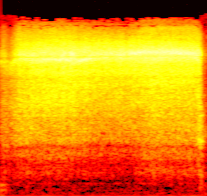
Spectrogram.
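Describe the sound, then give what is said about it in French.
A person imitates a very high, airy, ultrasound-like whistle, the kind once used in cinemas to find each other in the dark without disturbing others: one steady breath of about two seconds, mostly loud hiss with a thin, piercing tone running through it, then it cuts off abruptly. “Et là, on entend un sifflement, notre sifflement d'antan, le sifflement qu'on faisait dans les salles de cinéma pour se retrouver dans le noir.”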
